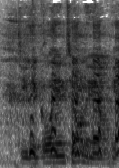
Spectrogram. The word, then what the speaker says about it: DiNicolantonio: DiNicolantonio.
